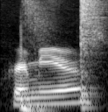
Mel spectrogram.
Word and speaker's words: premiers: Premiers? Am I saying it right? Premiers. It's like pre.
